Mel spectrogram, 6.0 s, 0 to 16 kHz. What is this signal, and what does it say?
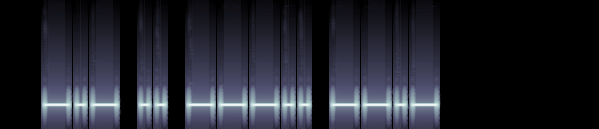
Morse code, heard as a keyed tone, about 15 wpm, 700 Hz. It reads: KI8Q
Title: USA Call Signs - 4 Characters - Repeated 2x - 15wpm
